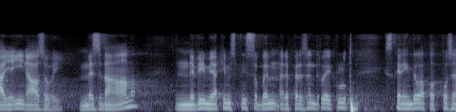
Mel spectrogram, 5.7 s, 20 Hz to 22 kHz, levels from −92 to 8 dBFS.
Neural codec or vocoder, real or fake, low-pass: codec, 16 kHz, 0.8 kbps, ZipCodec; fake; 7.2 kHz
